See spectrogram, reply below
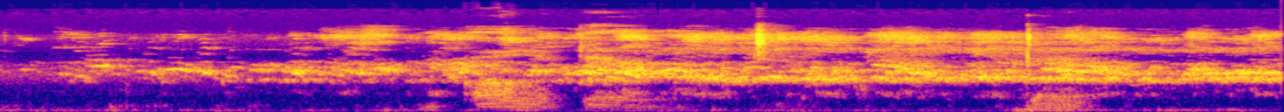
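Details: Many crows cawing together in the Villa Park neighborhood of Trenton, New Jersey, a harsh continuous chorus broken by a few louder, closer calls and brief low knocks.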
